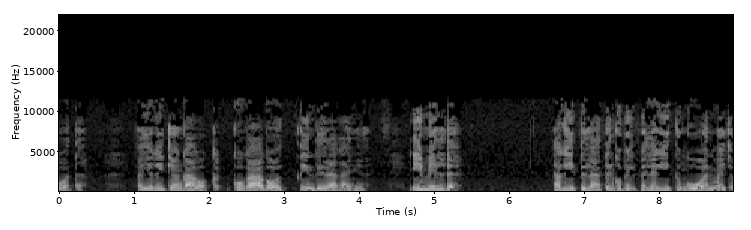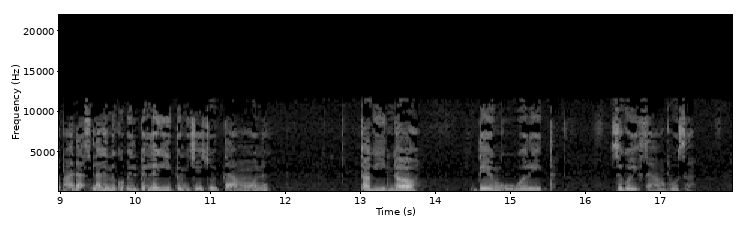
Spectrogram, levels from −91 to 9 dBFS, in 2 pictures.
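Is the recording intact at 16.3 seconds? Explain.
No. At 16.3 s, as throughout the clip, the speech shows AAC compression damage: nothing above 11.6 kHz, with dull, smeared tone and fizzy, warbling sibilants. This is likely from AAC-LC quantising its spectrum coarsely, which fits a low bitrate near 24 kbps.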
